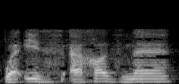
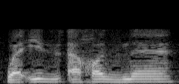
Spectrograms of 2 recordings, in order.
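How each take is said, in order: First: The dh sound turns breathy like th. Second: The dh sounds are clear and flowing. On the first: The speaker calls it wrong. "دي مش ذال، انا كده دخلت على مخرج الثاء لاني مشيت النفس" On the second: The speaker calls it right. "مطلوب ان انا ابين الصوت زي ما عملت كده"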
